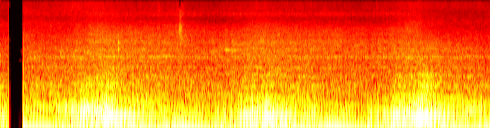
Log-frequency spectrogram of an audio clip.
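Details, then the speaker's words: Rotary engine idling in neutral on a newly loaded tune, self-learning: idle surges and falls back about every second, never settling, hunting and rough; owner says the engine doesn't like that tune. "Okay. It doesn't seem to like that tune very much. holds okay for a while, then it starts hunting."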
